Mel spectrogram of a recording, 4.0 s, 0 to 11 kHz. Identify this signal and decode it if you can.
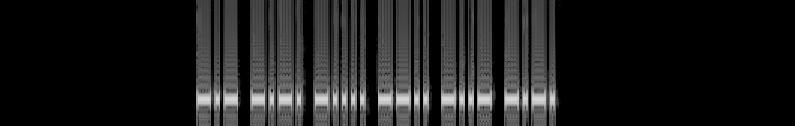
Morse code, heard as a keyed tone, about 52 wpm, 700 Hz. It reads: KC6ZXC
